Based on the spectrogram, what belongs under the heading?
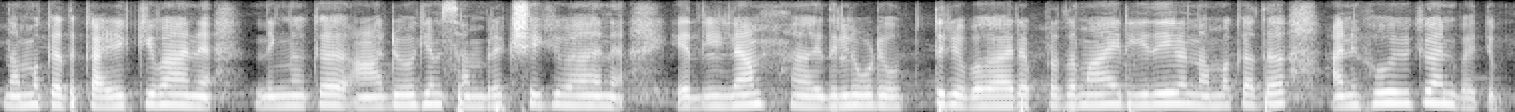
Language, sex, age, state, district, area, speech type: Malayalam, female, 30-45, Kerala, Kottayam, urban, spontaneous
